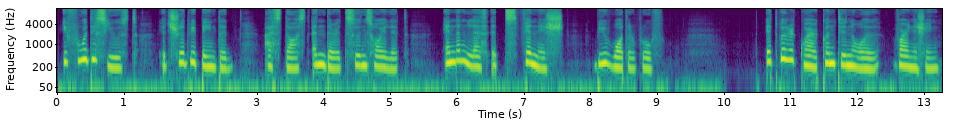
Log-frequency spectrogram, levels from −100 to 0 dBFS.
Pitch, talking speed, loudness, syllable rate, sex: 230 Hz, 120 wpm, -17 LUFS, 3.9 syllables/s, female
